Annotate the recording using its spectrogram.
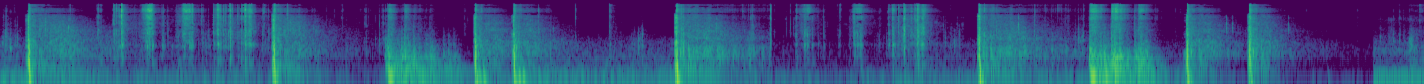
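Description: Shotgun fire: well over a dozen shots at uneven spacing, some in quick pairs, each with a short echo.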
